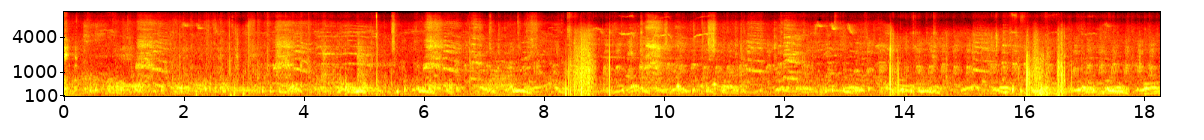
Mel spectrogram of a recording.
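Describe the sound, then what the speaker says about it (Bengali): Racing pigeons coo softly inside a loft amid a busy background, low murmuring calls repeating under nearby talk, with occasional wing flutters and clatter. "চুরিবাজ একটা কবুতর"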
